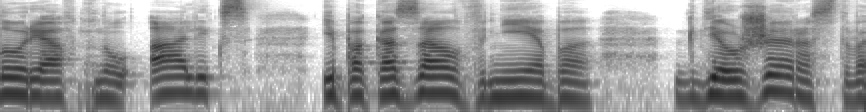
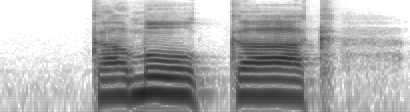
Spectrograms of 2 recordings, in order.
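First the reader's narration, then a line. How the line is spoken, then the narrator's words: Grim smirk. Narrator (Russian): мрачно усмехнулся Алекс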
